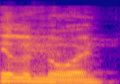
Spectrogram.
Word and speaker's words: Illinois: in evanston evanston uh illinois and they illinois the s is silent illinois patois uh in illinois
